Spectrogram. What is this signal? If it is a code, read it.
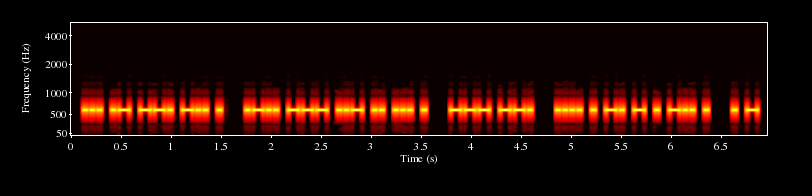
Morse code, heard as a keyed tone, about 34 wpm, 600 Hz. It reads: SAGDE LOUISE OG HENTEDE ET
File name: Ferie QRQ 34wpm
